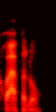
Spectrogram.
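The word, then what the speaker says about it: Qapital: Yeah, it looks like Quapital. – You said it right.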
